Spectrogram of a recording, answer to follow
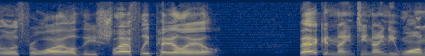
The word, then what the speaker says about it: Schlafly: to a bar and saw that schleifly or shipfly or whatever people used to pronounce it when they would see that tap handle in a bar they'd go i always have a schlafly they only would call it a schlafly i didn't know what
